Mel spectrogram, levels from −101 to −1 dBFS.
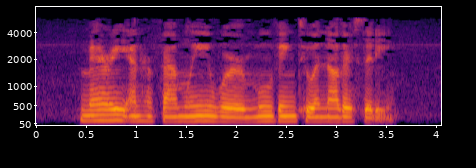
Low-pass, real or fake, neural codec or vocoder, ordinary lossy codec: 7.2 kHz; fake; vocoder, 44.1 kHz, 128 mel bands every 512 samples, BigVGAN v2; MP3, 24 kbps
